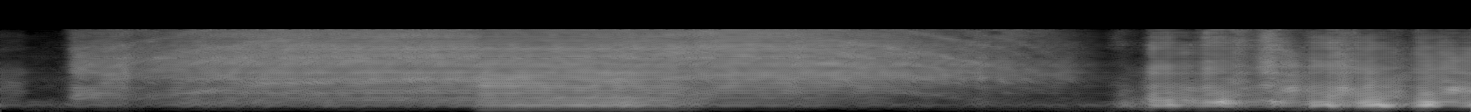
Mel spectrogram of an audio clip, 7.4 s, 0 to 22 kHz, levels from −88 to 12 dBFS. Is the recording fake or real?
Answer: fake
